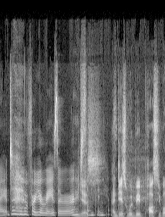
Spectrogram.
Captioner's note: laughs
